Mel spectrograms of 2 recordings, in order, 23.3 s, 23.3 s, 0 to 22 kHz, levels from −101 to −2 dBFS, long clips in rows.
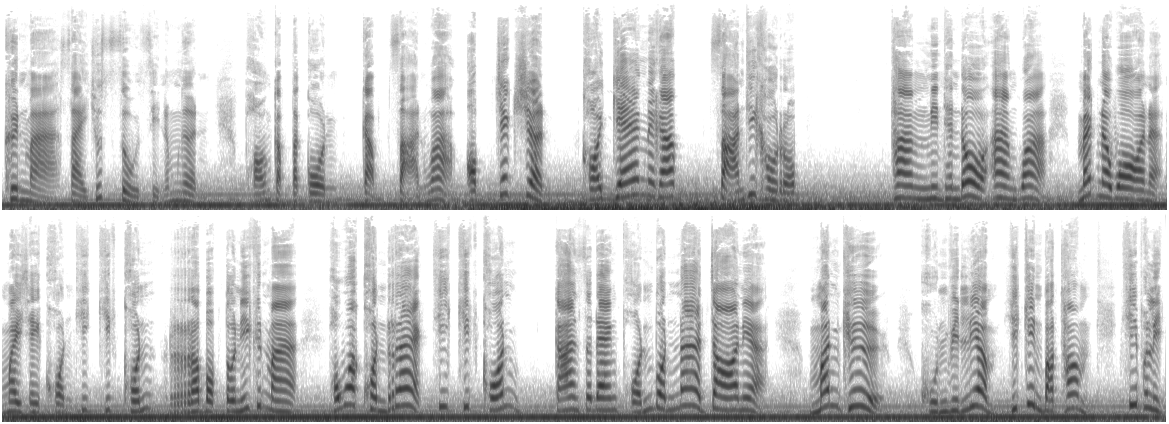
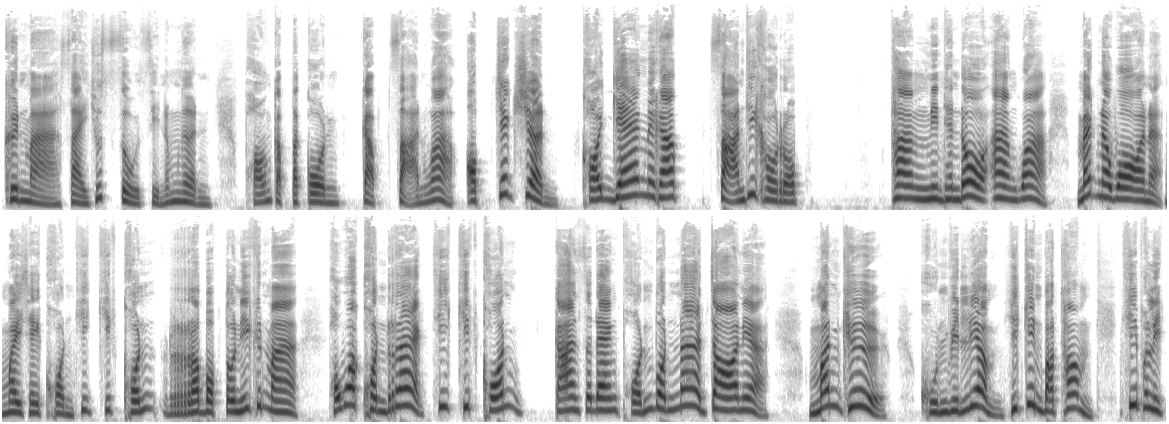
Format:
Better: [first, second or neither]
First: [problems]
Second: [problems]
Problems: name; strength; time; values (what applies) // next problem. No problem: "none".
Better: second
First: low rumble; noticeable; throughout; 15 dB below the speech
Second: none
